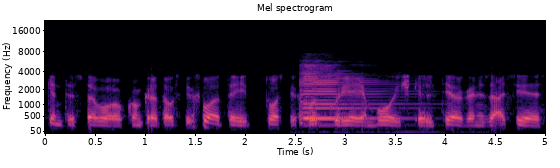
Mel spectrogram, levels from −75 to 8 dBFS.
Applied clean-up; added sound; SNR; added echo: none; Bowed string instrument; 3 dB; none.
